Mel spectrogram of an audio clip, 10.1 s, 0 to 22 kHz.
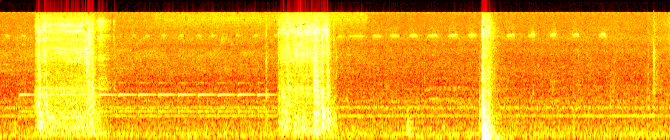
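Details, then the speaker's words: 1997 Pontiac Firebird pop-up headlight motor after repair with a gear repair kit: two short even whirs as the lights cycle, no more grinding; the grinding had been caused by two missing teeth on the gear. "most notably is no more grinding sound sweet just two missing teeth on that gear caused that issue"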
